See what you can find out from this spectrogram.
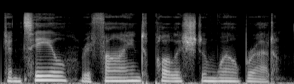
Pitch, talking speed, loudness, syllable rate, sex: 155 Hz, 120 wpm, -17 LUFS, 4.1 syllables/s, male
